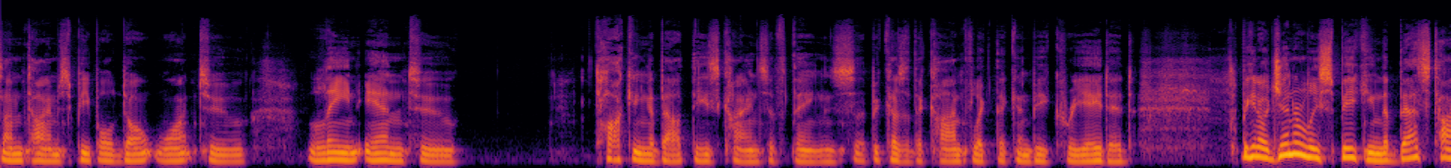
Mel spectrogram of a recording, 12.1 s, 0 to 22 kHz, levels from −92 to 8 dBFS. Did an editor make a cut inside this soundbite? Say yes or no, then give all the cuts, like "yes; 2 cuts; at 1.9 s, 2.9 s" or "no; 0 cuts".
no; 0 cuts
